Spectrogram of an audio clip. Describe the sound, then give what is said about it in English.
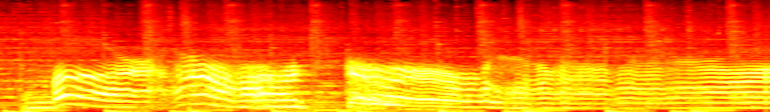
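A voice imitates a dog growling for Toby, a character in a children's story, loud, with wavering, drawn-out vocal bursts that rise and fall in pitch over a few seconds, no words spoken. “Growled Toby.”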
